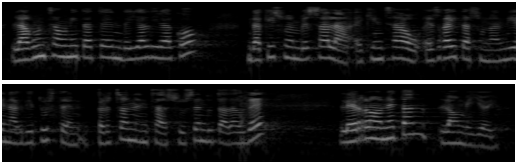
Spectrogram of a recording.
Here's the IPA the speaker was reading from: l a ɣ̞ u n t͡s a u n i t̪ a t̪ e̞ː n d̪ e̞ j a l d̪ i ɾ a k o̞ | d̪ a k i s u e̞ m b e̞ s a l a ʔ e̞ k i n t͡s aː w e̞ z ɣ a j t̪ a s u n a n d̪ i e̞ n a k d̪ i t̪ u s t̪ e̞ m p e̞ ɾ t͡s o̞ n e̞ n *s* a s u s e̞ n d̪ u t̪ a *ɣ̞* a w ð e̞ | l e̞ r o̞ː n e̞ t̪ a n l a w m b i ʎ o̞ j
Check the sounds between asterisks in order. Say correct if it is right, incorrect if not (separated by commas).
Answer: incorrect, incorrect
